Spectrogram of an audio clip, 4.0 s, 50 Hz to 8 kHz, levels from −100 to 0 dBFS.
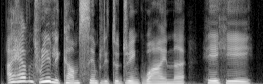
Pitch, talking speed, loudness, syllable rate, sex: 200 Hz, 150 wpm, -16 LUFS, 3.8 syllables/s, female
